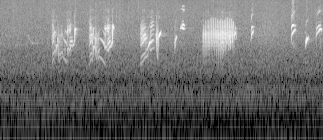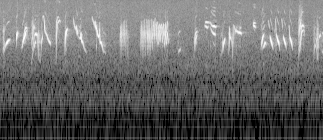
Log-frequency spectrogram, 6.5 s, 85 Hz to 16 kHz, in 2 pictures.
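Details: European goldfinch singing on 4 April 2018: a fast, tinkling twitter of high sliding notes, broken by short harsh buzzy bursts, in quick bouts with brief pauses and a quiet background.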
